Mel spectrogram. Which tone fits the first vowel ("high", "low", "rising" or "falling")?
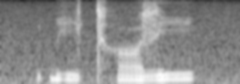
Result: low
